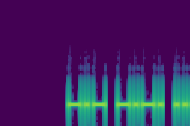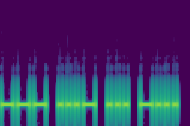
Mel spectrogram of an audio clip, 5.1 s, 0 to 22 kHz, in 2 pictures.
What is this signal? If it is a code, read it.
Morse code, heard as a keyed tone, about 22 wpm, 700 Hz. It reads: KC2VSB
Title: USA Call Signs Repeated 3x 22wpm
